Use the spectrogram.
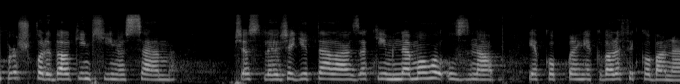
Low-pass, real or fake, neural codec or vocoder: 10.8 kHz; fake; codec, 24 kHz, 0.9 kbps, WavTokenizer, small release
